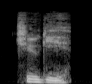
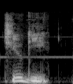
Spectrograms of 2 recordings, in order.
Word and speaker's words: cheugy: This word is spelled C-H-E-U-G-Y. – Chugy. – Yes. That's correct. – Chugy. – Yes.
